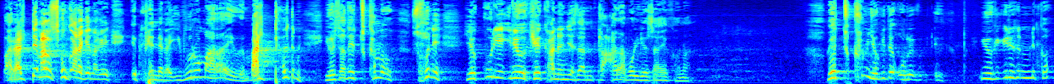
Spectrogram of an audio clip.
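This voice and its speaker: An older woman preaching a sermon in a colloquial, animated way, telling stories from her own life and acting out the dialogue. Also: a little high, a little fast, gravelly, long reverb tail. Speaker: revival preacher. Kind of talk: sermon with personal storytelling. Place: church sanctuary.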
